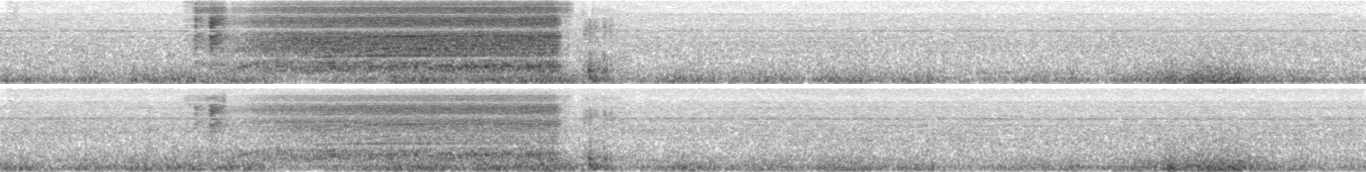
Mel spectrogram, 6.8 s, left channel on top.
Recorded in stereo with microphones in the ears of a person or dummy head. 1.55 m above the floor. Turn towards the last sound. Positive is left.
turn(degrees=25)  # may be behind; listen again after turning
